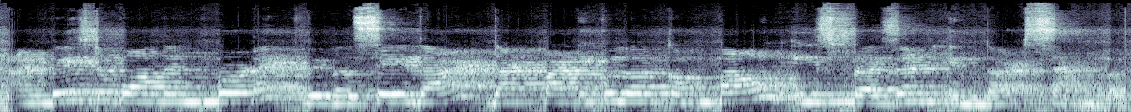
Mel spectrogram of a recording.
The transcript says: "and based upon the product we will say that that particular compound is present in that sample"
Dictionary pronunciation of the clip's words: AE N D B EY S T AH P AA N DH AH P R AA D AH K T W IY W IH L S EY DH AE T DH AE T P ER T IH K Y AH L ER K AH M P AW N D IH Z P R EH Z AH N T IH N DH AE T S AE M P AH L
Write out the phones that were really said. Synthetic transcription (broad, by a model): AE N D B EY S T AH P AA N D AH P R AA D AH K T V IY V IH L S EY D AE T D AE T P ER T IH K Y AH L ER K AH M P AW N D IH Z P R EH Z AH N T IH N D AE T S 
